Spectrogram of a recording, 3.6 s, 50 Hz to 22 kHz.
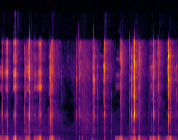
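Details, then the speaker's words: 1976 MG mechanical fuel pump worked by hand after disassembly. It needed no parts, only lubrication and varnish blasted out of the inlet and outlet. Crisp, even clicks with no rattle or hiss, pulling vacuum and pushing; normal stroke. "anyway it's pulling a vacuum on this one and it's pushing on this one"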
